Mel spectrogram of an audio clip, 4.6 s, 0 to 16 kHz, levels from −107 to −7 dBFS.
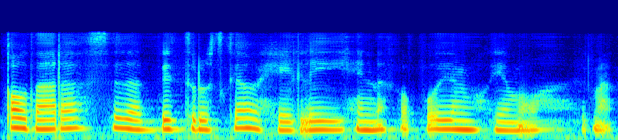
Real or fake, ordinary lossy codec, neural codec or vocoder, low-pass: fake; none; codec, 16 kHz, about 1 kbps, DyCAST, with the encoder's durations; 7.2 kHz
